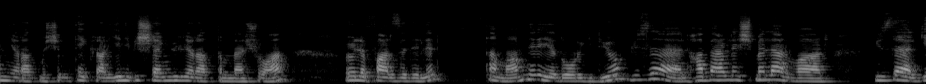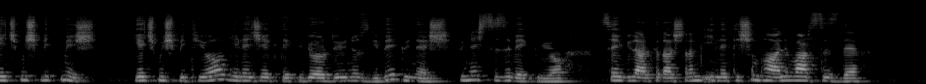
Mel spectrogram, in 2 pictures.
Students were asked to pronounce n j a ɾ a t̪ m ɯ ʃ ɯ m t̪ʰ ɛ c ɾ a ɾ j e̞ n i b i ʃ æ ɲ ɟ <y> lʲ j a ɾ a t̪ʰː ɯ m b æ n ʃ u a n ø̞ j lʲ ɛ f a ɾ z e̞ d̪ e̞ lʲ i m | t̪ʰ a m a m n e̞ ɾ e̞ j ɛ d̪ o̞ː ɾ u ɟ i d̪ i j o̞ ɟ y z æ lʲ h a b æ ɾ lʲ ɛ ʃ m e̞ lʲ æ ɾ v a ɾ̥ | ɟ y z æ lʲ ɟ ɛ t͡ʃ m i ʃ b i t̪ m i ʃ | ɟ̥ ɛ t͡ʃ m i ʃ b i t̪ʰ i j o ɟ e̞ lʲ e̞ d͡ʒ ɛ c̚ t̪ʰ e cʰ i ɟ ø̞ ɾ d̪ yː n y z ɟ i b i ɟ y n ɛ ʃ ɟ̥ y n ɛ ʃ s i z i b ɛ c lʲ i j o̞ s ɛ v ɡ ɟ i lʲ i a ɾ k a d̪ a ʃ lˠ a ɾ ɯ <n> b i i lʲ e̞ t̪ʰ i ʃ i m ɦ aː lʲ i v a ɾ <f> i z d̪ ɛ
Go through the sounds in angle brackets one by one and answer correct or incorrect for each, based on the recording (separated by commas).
correct, incorrect, incorrect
